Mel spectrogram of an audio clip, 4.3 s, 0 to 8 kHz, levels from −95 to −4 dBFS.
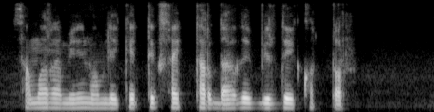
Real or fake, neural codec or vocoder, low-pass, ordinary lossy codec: real; none; 7.2 kHz; Opus, 24 kbps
